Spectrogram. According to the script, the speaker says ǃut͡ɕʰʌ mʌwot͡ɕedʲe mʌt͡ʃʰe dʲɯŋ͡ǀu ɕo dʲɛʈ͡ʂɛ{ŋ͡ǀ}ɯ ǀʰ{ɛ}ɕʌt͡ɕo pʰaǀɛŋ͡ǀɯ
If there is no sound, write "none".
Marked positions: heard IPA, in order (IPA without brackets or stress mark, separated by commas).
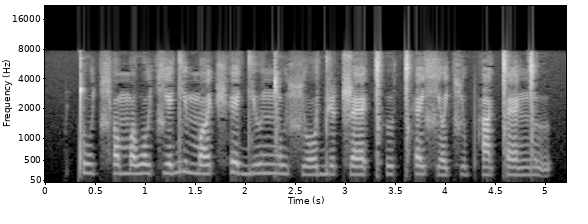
ǀʰ, ɛ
